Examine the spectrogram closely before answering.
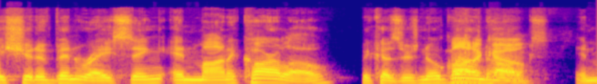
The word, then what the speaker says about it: Monte Carlo: I like how you just skipped the T there completely on Monte Carlo. Monte Carlo. Yeah, who cares? Interesting to hear Matt tell someone how to pronounce the T. It's Monte Carlo.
